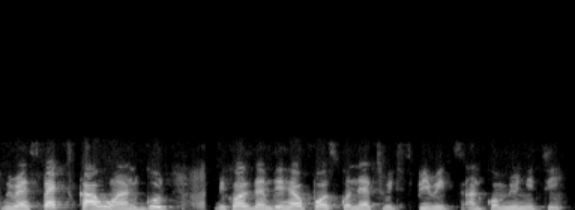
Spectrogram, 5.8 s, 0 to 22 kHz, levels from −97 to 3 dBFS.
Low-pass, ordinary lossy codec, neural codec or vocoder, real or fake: 7.2 kHz; Opus, 24 kbps; none; real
